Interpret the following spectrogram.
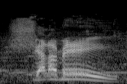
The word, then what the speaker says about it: Chalamet: You got to pronounce it like Adam Sandler did. Chalamet.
